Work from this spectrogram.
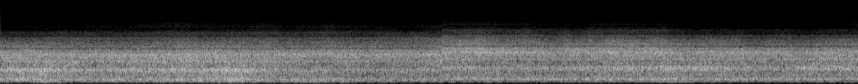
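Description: From 4.42 s to the end, the sound runs as a section at the wrong speed, about 1.12 times too fast, so pitch and tempo rise together by about two semitones. Everything after that point sounds higher and more hurried. The likely cause is playback or editing against a mismatched clock. On a spectrogram, every frequency band jumps upward by roughly 12 percent at 4.42 s, and on the waveform, events afterwards are packed closer together in time.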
